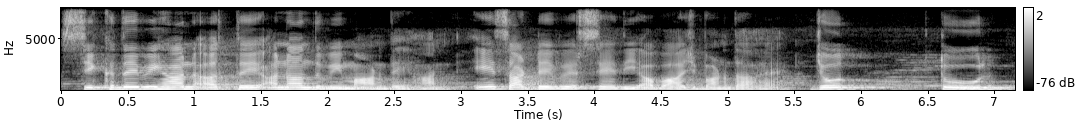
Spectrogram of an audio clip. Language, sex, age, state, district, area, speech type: Punjabi, male, 30-45, Punjab, Jalandhar, urban, spontaneous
